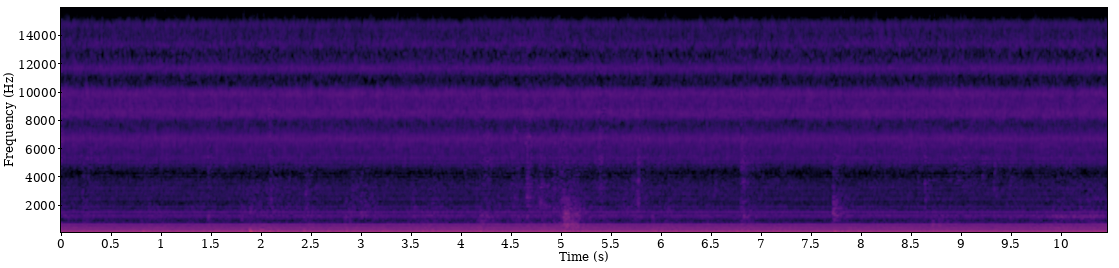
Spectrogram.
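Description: Near silence with a steady electrical mains hum, broken by a few faint knocks about two, five and eight seconds in.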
